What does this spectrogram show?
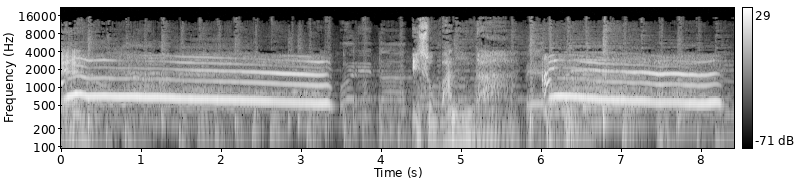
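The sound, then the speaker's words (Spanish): A person imitates a coyote with two long, loud, sustained howls that slowly sink in pitch, separated by a brief spoken phrase, howling on cue at the name of a singer. “Cuando yo diga …, tú aúlla, ¿ok?”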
